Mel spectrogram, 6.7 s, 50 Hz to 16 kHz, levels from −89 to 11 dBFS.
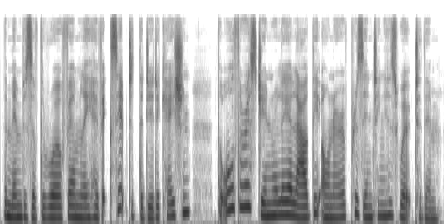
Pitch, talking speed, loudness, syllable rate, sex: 200 Hz, 215 wpm, -17 LUFS, 6.6 syllables/s, female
